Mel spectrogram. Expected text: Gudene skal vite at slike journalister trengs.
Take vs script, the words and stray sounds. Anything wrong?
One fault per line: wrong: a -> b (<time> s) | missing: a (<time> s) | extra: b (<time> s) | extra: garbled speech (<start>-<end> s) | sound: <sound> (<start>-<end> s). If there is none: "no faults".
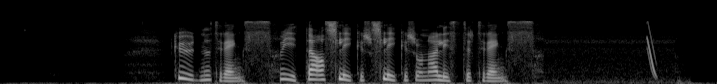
wrong: skal -> trengs (2.1 s)
extra: slike (3.7 s)
sound: chirp (6.5-6.6 s)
